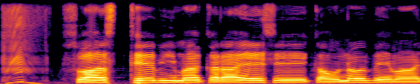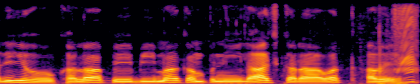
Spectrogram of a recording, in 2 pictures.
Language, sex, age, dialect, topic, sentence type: Bhojpuri, male, 25-30, Northern, banking, statement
